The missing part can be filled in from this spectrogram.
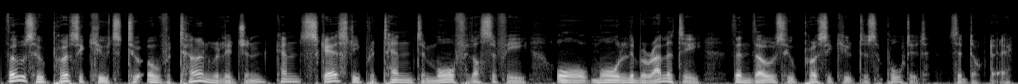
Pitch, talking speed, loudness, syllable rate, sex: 95 Hz, 145 wpm, -20 LUFS, 5.2 syllables/s, male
